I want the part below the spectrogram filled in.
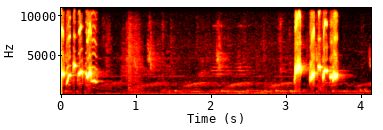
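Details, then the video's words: Morning singing by a red-whiskered bulbul: a rapid burst of chirpy whistled notes at the start and another about three seconds later, with a quiet pause between. "Luyện giọng chào mào hót sáng .kích giọng chào mào hót hay"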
